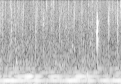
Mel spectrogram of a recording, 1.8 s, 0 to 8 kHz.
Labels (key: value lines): label: biophony, midshipman
recorder: SoundTrap 500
